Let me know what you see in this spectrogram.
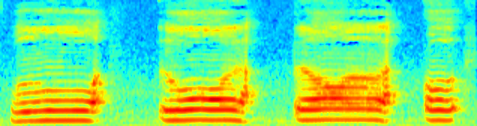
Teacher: air is allowed to escape around the side of the tongue. Air is allowed to escape along the side or to escape from around the side of the tongue.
